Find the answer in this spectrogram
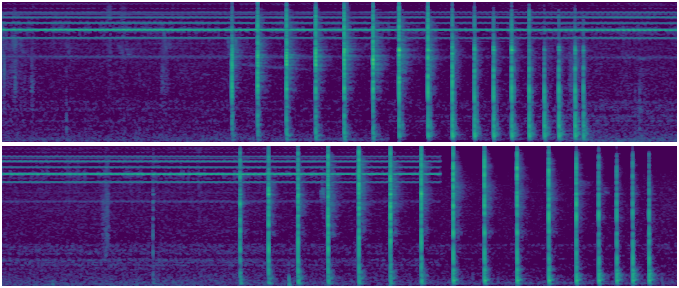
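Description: A small hatchet striking the top of a wooden stake to drive it into the ground, in two runs of sharp knocks about two to three a second, the first from about three to nine seconds in, the second from about fourteen seconds on.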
